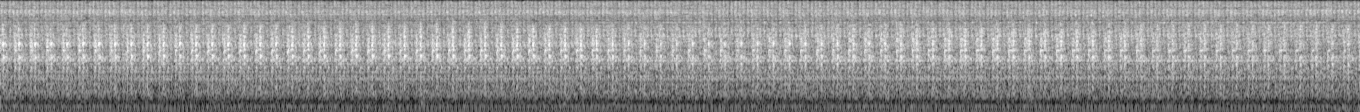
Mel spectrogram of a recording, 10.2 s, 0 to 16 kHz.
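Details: 1.5 TSI petrol engine at cold start idle: steady sharp knock repeating about three times a second; cause unknown.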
